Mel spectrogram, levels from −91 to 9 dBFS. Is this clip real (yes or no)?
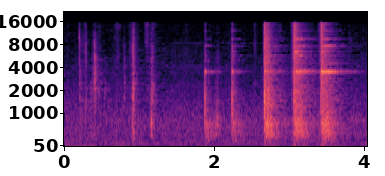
yes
